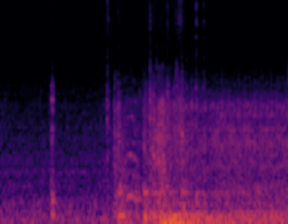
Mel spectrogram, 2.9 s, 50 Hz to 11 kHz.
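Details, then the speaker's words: 1993 Ford 7.3 IDI diesel, used replacement engine that ticks: starter spins it unusually fast, about four even beats a second with little compression load; owner suspects low compression, not confirmed. "it cranks really fast, faster than I've ever seen. So maybe that's lower compression."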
